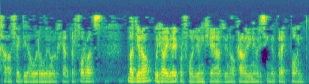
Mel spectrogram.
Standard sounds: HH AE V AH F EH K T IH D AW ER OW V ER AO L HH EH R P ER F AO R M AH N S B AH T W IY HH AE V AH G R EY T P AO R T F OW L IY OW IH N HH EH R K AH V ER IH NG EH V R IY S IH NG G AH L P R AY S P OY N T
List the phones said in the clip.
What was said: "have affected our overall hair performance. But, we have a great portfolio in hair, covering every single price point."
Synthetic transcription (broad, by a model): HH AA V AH F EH K T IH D AW ER OW V ER AO L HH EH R P ER F AO R M AH N S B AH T W IY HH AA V AH G R EY T P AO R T F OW L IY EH IH N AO K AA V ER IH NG EH V R IY S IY NG G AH L P R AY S P OY N T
